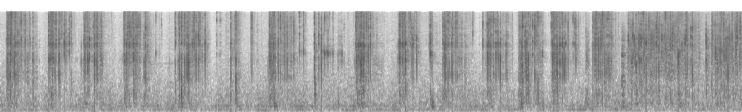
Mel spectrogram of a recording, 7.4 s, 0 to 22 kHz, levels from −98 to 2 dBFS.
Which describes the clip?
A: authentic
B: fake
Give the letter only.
A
